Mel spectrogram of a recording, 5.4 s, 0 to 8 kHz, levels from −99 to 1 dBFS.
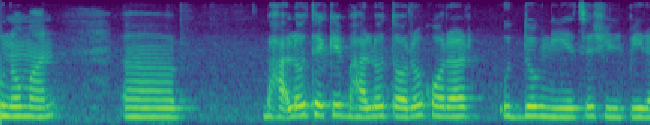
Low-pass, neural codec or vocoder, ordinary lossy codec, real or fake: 7.2 kHz; none; none; real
